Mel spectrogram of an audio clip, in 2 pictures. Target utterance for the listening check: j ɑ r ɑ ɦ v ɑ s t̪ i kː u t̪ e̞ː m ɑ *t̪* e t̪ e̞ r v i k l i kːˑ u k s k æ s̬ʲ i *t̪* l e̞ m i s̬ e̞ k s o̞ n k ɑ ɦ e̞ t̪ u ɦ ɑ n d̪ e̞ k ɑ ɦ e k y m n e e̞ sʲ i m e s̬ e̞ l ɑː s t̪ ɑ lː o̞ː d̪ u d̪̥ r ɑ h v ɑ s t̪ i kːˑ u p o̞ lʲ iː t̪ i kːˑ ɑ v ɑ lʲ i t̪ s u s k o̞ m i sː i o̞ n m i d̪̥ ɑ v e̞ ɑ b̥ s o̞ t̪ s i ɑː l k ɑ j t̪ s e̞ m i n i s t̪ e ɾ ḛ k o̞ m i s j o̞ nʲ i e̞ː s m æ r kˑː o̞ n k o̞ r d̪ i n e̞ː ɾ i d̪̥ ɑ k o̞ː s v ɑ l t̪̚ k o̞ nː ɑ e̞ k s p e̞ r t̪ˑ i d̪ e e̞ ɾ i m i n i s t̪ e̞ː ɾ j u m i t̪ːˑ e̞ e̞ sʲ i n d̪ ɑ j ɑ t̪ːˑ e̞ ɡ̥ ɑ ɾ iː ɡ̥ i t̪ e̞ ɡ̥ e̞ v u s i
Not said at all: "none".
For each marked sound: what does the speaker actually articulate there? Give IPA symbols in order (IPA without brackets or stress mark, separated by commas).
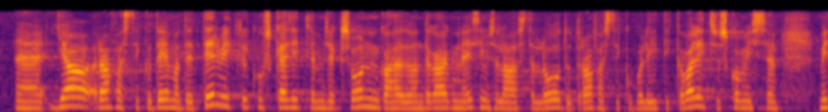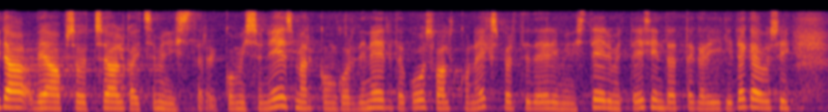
d̪, t̪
